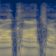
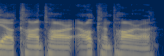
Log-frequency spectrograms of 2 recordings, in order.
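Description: First: Alcantara squeezed to al-CON-truh; three-syllable Alcantara. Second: Alcantara with a full TAR before the final ra; four-syllable Alcantara. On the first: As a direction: say Alcantara with stress on CON, ending in tra. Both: Shown as a demonstration. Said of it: "however you wanna say it".

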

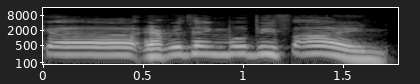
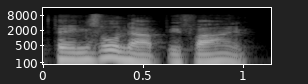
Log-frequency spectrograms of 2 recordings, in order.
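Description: First: High, bright mock comfort; put-on cheerful everything's-fine; fake reassurance. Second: Deadpan doom under your breath; inner honest voice. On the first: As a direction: pitch it up like soothing a client. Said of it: "Yeah, I'm like". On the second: Retold or imitated. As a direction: say it dry, the private truth. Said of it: "I'm like".

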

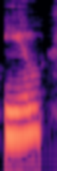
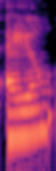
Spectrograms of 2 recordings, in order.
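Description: First: El said like "eel"; long-E pronunciation. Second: El said like "ale"; long-A pronunciation. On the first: Scholar gives the alternative name form, long-E pronunciation. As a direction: say El with a long EE vowel. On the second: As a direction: say El with a long AY vowel. Offers two pronunciations of the name. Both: Shown as a demonstration.

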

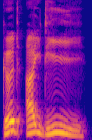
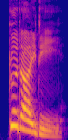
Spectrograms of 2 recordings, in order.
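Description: First: Good idea said as good I-D, final A dropped; wrong idea. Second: Good idea said as good I-D, no final A sound; French learner's Good idea, final A dropped; wrong idea. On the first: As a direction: repeat the learner's mistake on idea. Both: Shown as a demonstration. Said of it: "what was the mistake here?".

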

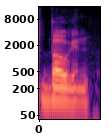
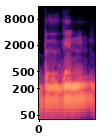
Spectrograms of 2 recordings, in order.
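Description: First: "Bogan" with a long American o, as in boat; American pronunciation. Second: "Boogan" with oo as in boot; attempted Australian pronunciation. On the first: Streamer giving own American accent, "Bogan" with an oh. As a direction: say "Bogan" with an oh in the first syllable. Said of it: "in my American accent". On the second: Streamer trying the local way, "Boogan" with an oo sound. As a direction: round the first vowel of "Boogan" to oo. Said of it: "I know I'm not pronoun". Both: Shown as a demonstration.

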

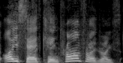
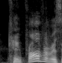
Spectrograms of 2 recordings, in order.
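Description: First: Slowly, each word deliberate; slow pointed. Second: Said in the usual way. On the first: Pretend. Telling friend her planned revenge line, slow and pointed. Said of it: "I'm gonna say". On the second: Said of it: "when she goes".

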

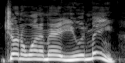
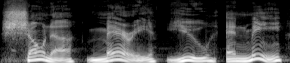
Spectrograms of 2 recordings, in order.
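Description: First: "Shona wanna marry you and me" blurred into one fast, high phrase; run together. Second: "Shona, Mary, you, and me" spaced out, each item separate; slowed down. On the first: Host imitating friend's confusing delivery, words run together. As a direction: rush it in a mock Australian accent. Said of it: "he just ran it together like it was Chush". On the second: Host finally getting who's in the text, slowed-down list. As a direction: pick out each name slowly and firmly. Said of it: "So he slows it down". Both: Retold or imitated.

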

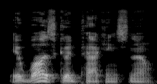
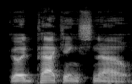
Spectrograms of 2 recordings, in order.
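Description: First: "was" leaned on to confirm; emphasis landing on "was", rest easy; stress on "was". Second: Slow, moderately loud call; mild, stretched-out shout. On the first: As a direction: narrate it, punching the word "was". Narrator confirms Doug's claim. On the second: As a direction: call it out slowly across the yard. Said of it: "he shouted". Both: A narrator's reading.

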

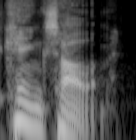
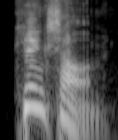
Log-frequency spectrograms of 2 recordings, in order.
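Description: First: Said in the usual way. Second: "King" hit high, falling onto "Solomon"; stress on King. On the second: Shown as a demonstration. Naming the one figure they talk about, with "King" pushed up. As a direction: punch "King" higher before "Solomon". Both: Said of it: "If you're gonna pick out".

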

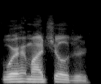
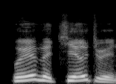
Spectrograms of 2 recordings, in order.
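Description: First: Said in the usual way. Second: Put-on high, overdone Sokovian accent from Wanda; mock Sokovian accent. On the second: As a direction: ham up Wanda's Sokovian accent, much higher. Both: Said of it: "that accent really goes".

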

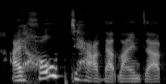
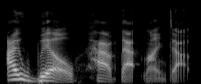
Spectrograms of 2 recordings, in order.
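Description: First: Said in the usual way. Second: Slow, firm, stress on I and will; firm declaration. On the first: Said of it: "that's the difference between saying". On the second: Shown as a demonstration. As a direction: say I will have that lined up like a done deal. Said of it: "I'm gonna manifest it".

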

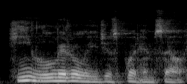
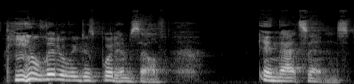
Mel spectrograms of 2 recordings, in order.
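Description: First: Said in the usual way. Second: Higher and louder, exasperated; louder emphatic repeat. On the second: Real, not acted. Vlogger ranting at the governor, exasperated and louder. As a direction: hammer the point home.

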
